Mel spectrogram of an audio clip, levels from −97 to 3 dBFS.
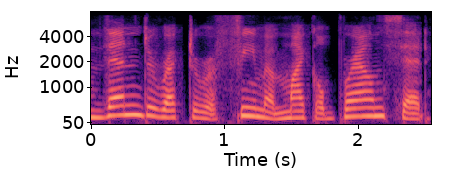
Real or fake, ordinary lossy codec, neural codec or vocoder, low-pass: real; AAC, 32 kbps; none; 7.2 kHz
